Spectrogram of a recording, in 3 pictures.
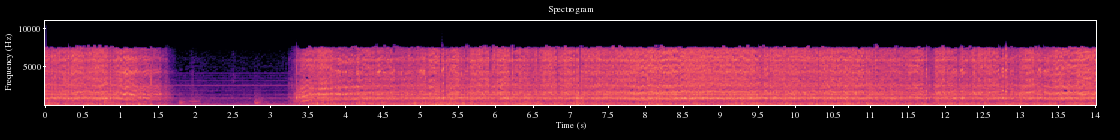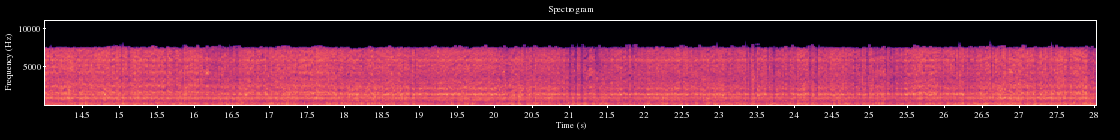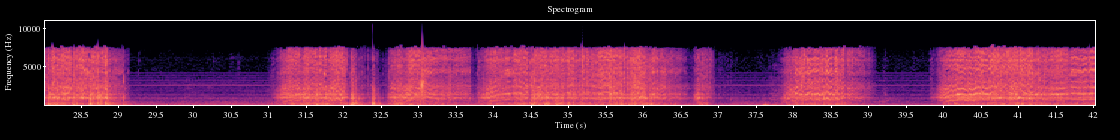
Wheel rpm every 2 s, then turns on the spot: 160, 40, 220, 230, 230, 230, 230, 230, 230, 200, 200, 190, 200, 210, 110, 40, 70, 170, 60, 50, 160.
none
